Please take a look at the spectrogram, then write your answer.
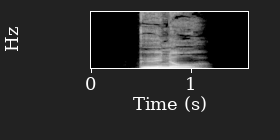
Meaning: oeno- (forms terms relating to wine)
- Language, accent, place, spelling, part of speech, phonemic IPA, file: German, Germany, Berlin, öno-, prefix, /ˈø.nɔ/, De-öno-.ogg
